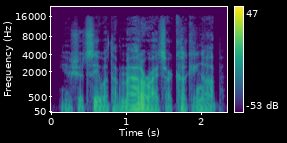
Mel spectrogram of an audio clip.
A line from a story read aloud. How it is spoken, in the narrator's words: muttered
